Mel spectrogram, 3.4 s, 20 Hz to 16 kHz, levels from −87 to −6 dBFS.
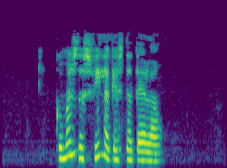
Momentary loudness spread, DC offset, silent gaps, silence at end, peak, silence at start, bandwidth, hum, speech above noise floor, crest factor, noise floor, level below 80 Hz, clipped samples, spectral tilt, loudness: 5 LU; under 0.1%; none; 1 s; -2 dBFS; 0.85 s; 7.8 kHz; none; 53 dB; 16 dB; -67 dBFS; -58 dBFS; under 0.1%; -4.5 dB/octave; -14 LUFS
